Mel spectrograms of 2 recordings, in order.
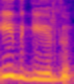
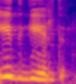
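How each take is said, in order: No difference in how they are said.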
